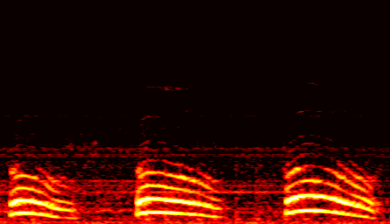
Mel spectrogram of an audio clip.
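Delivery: high, drawn-out owl hoot. A narrator's reading. Owl answering the lost man, high hooting. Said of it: "I heard an answer".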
